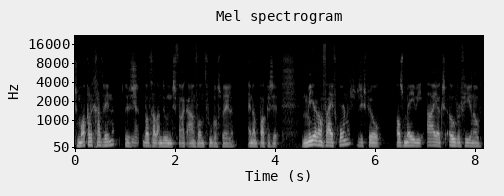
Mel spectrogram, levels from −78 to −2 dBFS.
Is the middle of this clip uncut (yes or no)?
no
